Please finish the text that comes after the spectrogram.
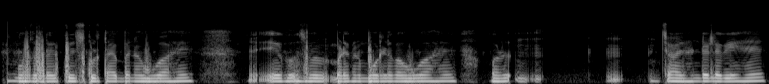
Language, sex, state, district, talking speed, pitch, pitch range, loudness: Hindi, male, Jharkhand, Sahebganj, 125 wpm, 145 Hz, 140-150 Hz, -21 LUFS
